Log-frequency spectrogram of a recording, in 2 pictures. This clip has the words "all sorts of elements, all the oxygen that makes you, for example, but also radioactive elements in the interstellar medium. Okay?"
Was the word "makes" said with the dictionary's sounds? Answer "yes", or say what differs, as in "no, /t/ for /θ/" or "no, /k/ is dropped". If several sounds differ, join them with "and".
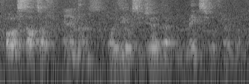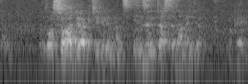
yes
